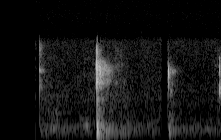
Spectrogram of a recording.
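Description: A single sharp click about a second in, with a couple of fainter ticks around it, in an otherwise quiet pause.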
